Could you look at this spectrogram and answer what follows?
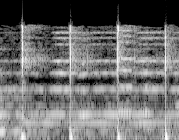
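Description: Four sharp finger snaps at a steady, even pace, close and distinct over a faint hum, during a Bhagwat Katha recitation.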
